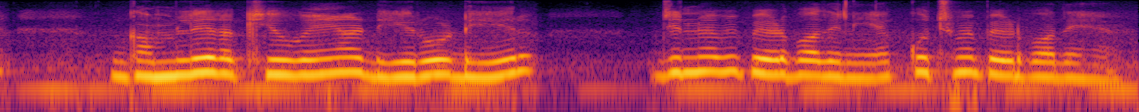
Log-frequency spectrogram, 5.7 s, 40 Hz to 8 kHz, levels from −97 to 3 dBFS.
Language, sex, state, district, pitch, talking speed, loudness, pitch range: Hindi, female, Goa, North and South Goa, 230 Hz, 180 wpm, -15 LUFS, 210-255 Hz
